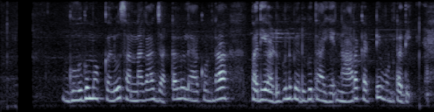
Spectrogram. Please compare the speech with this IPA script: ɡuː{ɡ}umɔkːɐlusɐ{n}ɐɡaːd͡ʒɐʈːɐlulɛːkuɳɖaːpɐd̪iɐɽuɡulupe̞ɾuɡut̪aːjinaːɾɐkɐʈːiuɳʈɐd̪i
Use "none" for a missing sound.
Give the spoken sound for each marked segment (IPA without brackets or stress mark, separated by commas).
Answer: ɡ, nː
